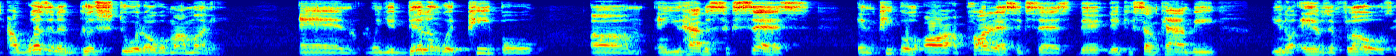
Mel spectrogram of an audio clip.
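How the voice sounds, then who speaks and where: The recording is low quality, capturing a mid-range, fairly bright male voice. He's a 49-year-old American entrepreneur and speaker from Gary, Indiana, guesting in an interview, recounting his story informally and repeating phrases for emphasis.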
